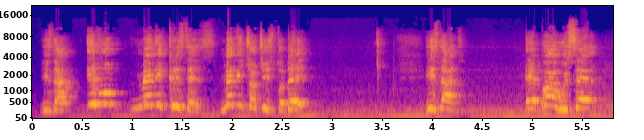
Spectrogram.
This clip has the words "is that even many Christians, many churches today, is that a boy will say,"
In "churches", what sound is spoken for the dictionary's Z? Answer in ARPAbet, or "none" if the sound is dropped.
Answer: S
